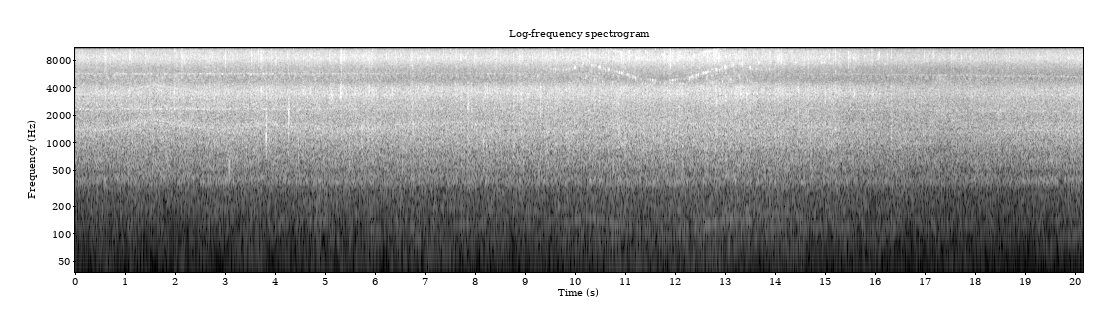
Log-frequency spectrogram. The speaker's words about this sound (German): Nur der sporadische Windstoß, das Anschwellen und Nachlassen der Wassermassen dirigieren über langanhaltende Zyklen einen Rhythmus in die scheinbare Gleichförmigkeit.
